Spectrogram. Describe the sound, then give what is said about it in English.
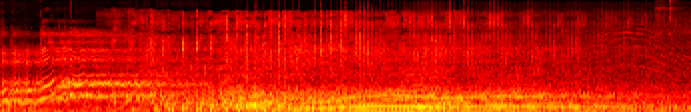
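A generator runs in the middle of a kitchen, its engine giving a loud, steady mechanical drone with a rough, buzzing hum that holds throughout without pause. “Why the fuck is there a generator running in the middle of the kitchen?”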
